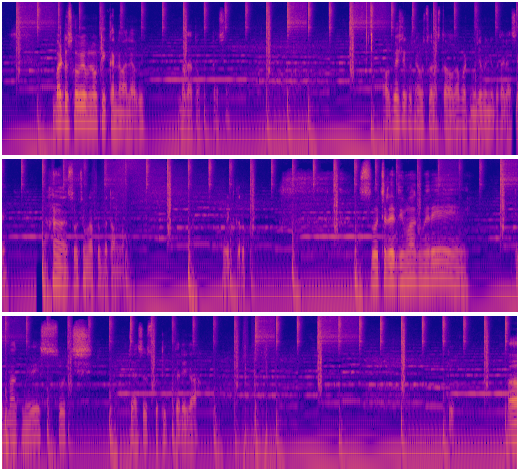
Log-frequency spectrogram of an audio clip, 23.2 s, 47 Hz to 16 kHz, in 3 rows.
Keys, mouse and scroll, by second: 3.2 middle click, 3.4 f, 3.7-5.2 shift+drag, 5.4 middle click, 5.7 shift+click, 6.2 middle click, 6.8 shift+click, 7.4 middle click, 7.9-9.9 shift+drag, 10.1 middle click, 10.5 shift+click, 11.4 middle click, 11.7-13.5 shift+drag, 13.7 middle click, 14.3 ctrl+z, 15.0 middle click, 15.6 Tab, 16.1 middle click, 16.3 1, 16.6 click, 16.7 g, 17.4 click, 17.5 g, 17.9 click, 18.5 shift+click, 18.7 g, 19.6 middle click, 20.8 ctrl+middle click, 21.3 middle click, 21.6 ctrl+middle click, 21.9 shift+middle click, 22.4 ctrl+middle click, 22.8 middle click.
